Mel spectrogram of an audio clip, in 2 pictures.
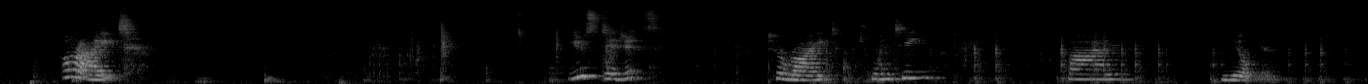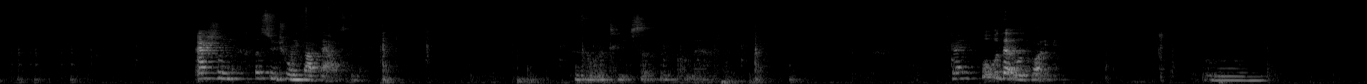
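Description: A young woman speaks calmly close by, in short phrases with pauses.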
